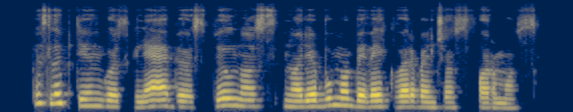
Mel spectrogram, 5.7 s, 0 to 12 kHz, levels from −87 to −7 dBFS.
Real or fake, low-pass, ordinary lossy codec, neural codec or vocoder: real; 10.8 kHz; Opus, 32 kbps; none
